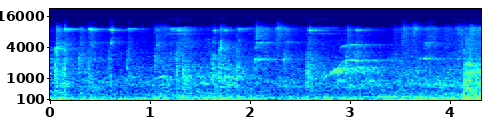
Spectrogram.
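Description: Arcade racing-game cabinet playing its music and sound effects, with short electronic tones and a rising tone about three seconds in.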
